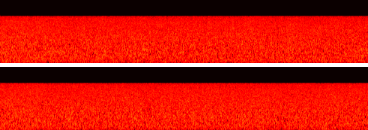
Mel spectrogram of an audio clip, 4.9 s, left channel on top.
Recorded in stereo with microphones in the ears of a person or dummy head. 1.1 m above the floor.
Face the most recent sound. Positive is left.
No sound to turn to.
